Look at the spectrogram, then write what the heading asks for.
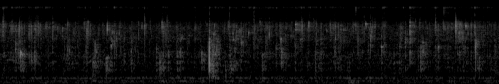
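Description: Chicken wings frying in oil in a frying pan: a steady sizzle with scattered small crackles and pops, and one sharper click about two seconds in.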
